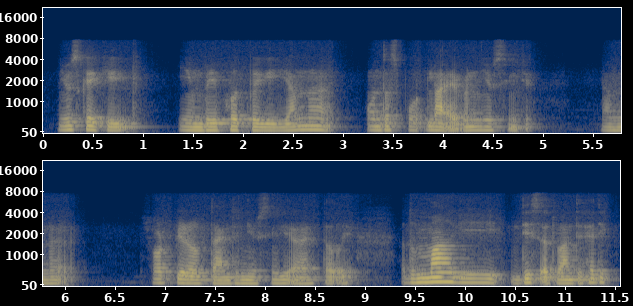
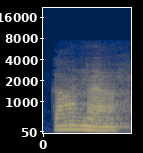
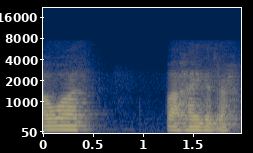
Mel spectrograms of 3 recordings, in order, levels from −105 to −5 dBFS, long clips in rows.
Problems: low volume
